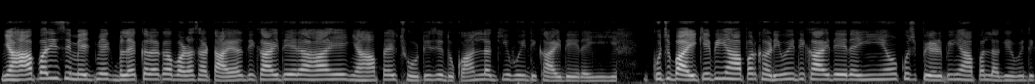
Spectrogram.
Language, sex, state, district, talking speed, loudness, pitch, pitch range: Hindi, female, Bihar, Begusarai, 280 wpm, -25 LUFS, 220 Hz, 200-235 Hz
